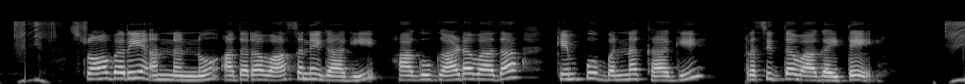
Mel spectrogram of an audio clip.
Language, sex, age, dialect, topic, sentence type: Kannada, female, 41-45, Mysore Kannada, agriculture, statement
